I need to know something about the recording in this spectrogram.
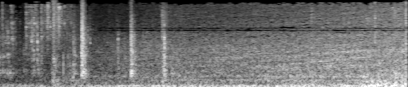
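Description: Metal handcuffs clicking and rattling against a bamboo pole, several sharp clicks in the first second and a half. A low rumbling swell then builds steadily louder.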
